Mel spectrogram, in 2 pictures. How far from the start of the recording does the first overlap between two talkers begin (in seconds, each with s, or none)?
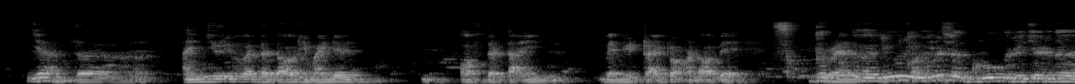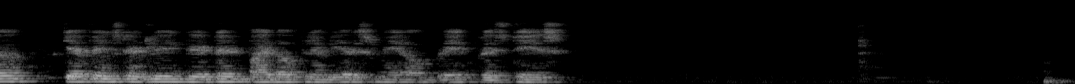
8.0 s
